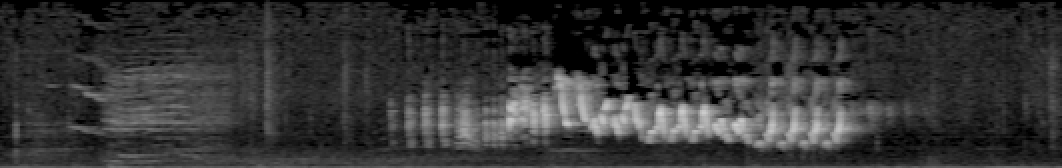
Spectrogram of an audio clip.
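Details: Male House Wren singing loudly around the edge of his territory after stuffing nest boxes with sticks, to attract a female and warn off other males; a rapid, chattery, rambling burst of high notes lasting about three seconds, trailing downward at the end, over low rumbling background noise.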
